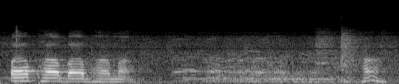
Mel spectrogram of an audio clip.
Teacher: फिर आता है ओष्ठ्य, यानी प, फ, ब, भ, म। हाँ, अभी जिह्वा कहीं भी पिक्चर में नहीं है, सिर्फ होंठ हैं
